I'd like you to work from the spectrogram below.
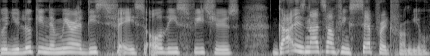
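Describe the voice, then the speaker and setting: A woman speaks with an Israeli accent. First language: Hebrew. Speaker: comedian. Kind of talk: podcast interview. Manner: halting.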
